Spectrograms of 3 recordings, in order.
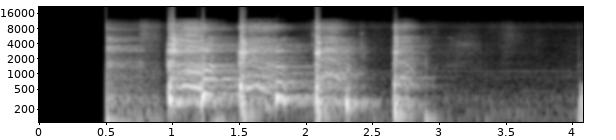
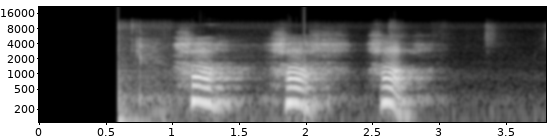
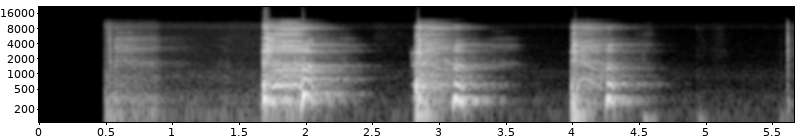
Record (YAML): cough_length: 4.1 s
cough_amplitude: 26028
cough_signal_mean_std_ratio: 0.43
exhalation_length: 3.8 s
exhalation_amplitude: 24080
exhalation_signal_mean_std_ratio: 0.43
three_cough_length: 5.7 s
three_cough_amplitude: 26028
three_cough_signal_mean_std_ratio: 0.35
survey_phase: beta (2021-08-13 to 2022-03-07)
age: 45-64
gender: Female
wearing_mask: 'No'
symptom_sore_throat: true
symptom_onset: 12 days
smoker_status: Never smoked
respiratory_condition_asthma: false
respiratory_condition_other: false
recruitment_source: REACT
submission_delay: 5 days
covid_test_result: Negative
covid_test_method: RT-qPCR
influenza_a_test_result: Unknown/Void
influenza_b_test_result: Unknown/Void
